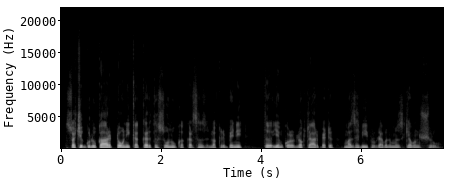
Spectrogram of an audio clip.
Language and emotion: Kashmiri, neutral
